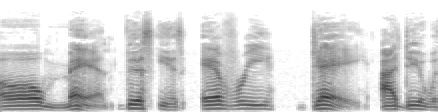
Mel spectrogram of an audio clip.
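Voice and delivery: emphatic, insistent, every word hammered home. Retelling how a man conveyed something, imitating his heavy emphasis. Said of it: "like with that much emphasis".

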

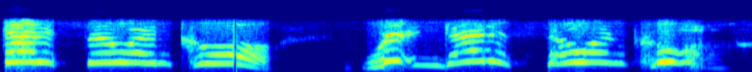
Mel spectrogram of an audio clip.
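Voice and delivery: very high-pitched scream, repeated twice. Retelling screaming and flailing as a bird swooped near, retelling own scream. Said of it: "I was screaming and flailing my arms".

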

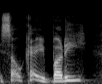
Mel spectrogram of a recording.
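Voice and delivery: put-on American accent. Retelling how a trainer reassured them during a workshop: american accent. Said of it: "he's got an American accent".

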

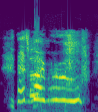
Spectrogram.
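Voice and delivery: very high, shrill, wildly excited full-lung screaming. Describing a guy who keeps interrupting his opponent during a match; imitating excited screaming. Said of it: "screaming at the top of his lungs in a very excited manner".

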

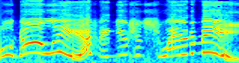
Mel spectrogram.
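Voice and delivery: very high-pitched, loud, drawling voice. Saying a Batman line as if Barney Fife said it: Barney Fife voice. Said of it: "like Barney Fife or something".

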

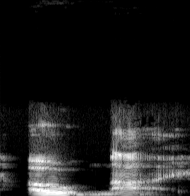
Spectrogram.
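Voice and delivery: loud, belted-out delivery. Reading a this-day-in-history list, doing a George Takei impression. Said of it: "the George Takei impression".

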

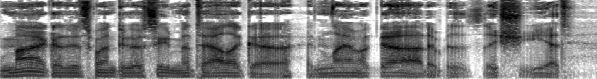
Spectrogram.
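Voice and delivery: slow, drawn-out everyday voice, words stretched. Imitating a young caller describing a concert: imitating the caller's usual voice. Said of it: "He's like".

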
